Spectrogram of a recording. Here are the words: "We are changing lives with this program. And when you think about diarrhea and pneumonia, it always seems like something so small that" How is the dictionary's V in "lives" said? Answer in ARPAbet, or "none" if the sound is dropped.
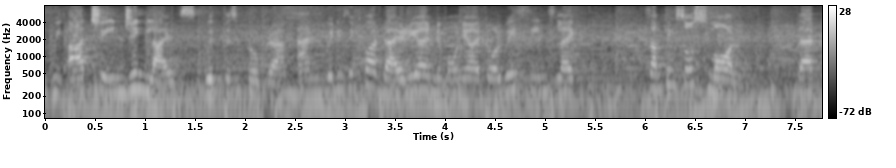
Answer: V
